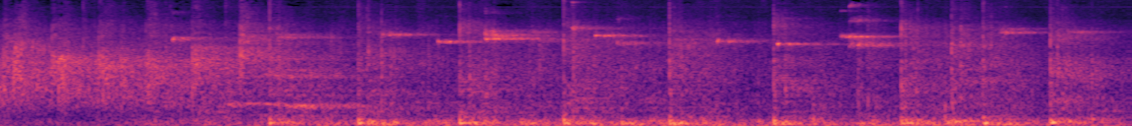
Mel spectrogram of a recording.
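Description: Basketball being dribbled on a sports-hall floor, a run of thuds about every half second to second, with sneakers squeaking sharply on the court and voices carrying in the hall.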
